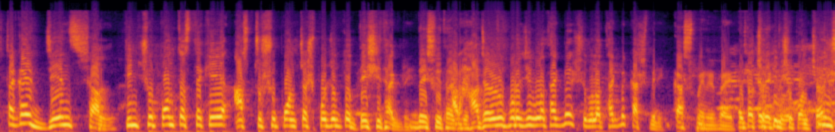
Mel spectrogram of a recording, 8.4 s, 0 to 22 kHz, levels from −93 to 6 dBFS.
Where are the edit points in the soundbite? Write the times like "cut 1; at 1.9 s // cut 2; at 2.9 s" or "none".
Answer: none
